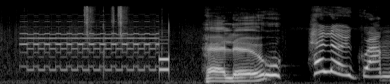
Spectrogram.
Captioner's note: phone rings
